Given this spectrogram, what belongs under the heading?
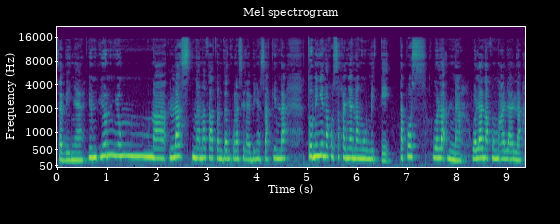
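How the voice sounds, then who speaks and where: A woman vlogger telling a personal story in a chatty, casual way, often pausing to search for words. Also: sits high, mellow.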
